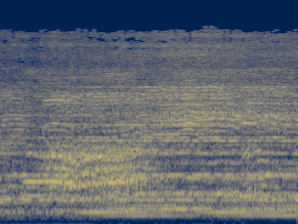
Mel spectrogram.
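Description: Group of voices singing a Hindi devotional bhajan in chorus, over steady held notes.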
